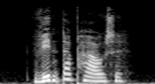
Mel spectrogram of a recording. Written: vinterpause

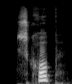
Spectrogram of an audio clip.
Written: skrub

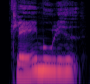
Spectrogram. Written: klagemulighed

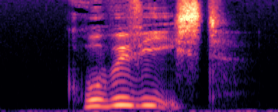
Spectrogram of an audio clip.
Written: gruppevis

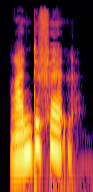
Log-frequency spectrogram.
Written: rentefald

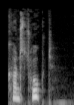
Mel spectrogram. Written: konstrukt

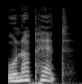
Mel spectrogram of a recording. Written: underpant

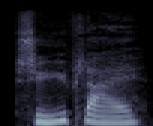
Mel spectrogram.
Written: sygepleje

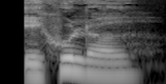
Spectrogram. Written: ekkolod

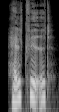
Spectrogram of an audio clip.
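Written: halvkvædet

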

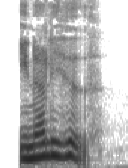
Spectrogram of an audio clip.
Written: inderlighed

